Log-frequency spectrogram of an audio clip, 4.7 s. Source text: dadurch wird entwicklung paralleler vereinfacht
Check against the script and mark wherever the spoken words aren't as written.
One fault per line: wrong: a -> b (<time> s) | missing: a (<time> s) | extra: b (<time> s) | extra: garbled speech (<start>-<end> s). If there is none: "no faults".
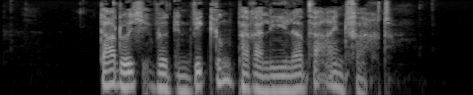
no faults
